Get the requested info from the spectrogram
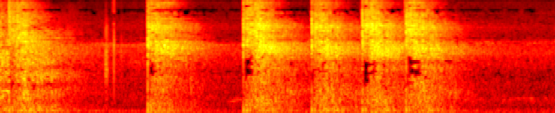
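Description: Large firecrackers of a Kerala temple fireworks display (vedikkettu) exploding in a loose series of about six loud booms, each ringing out for a second or so before the next.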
